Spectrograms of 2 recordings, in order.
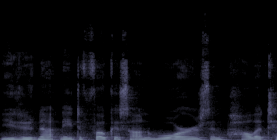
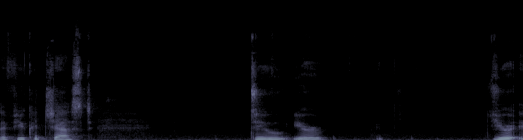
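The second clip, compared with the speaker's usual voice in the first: imitated, put-on whisper. Retelling what was said to a partner being flown by helicopter: retelling a whisper. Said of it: "I just kinda whispered to him".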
